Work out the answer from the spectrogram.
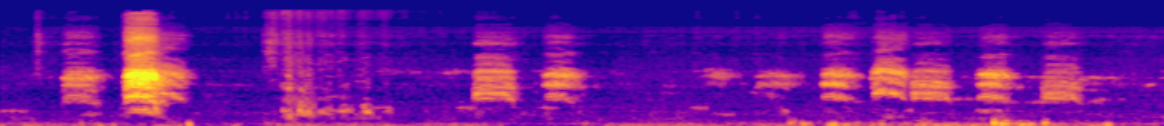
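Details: Hungry crow uttering repeated raspy caws, some single and some in quick runs toward the end. A sharp loud knock and a brief noisy rustle break in early on.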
